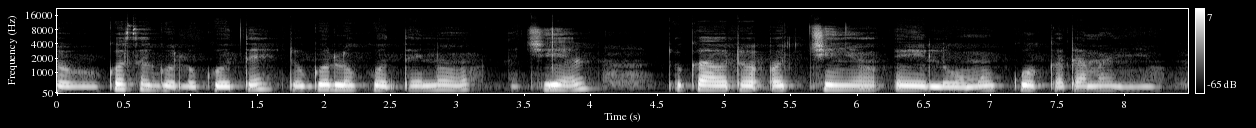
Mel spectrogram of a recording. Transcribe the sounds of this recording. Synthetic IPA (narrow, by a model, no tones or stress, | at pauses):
tokoseɡolokot̪etoɡolokot̪enɔ | at͡ʃɪɛl | tɔkaɔtɔʔɔt͡ʃɪɲɔelomokwokːatamaɲiɔ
